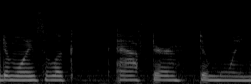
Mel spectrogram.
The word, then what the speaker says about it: Des Moines: Contractor Barney Marsh is here from Des Moines to look after, Des Moines, right? The S isn't pronounced.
